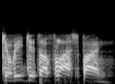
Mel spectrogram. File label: request flash, male; player vo; Counter Strike Model Pack; CS:GO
